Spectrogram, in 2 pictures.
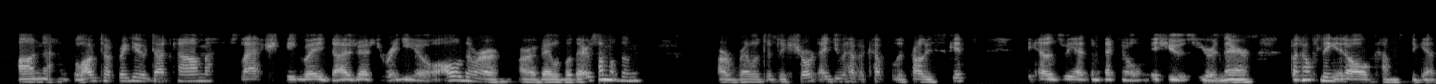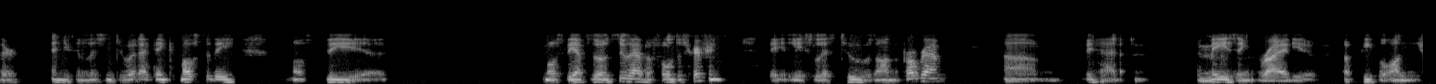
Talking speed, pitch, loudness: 185 wpm, 125 Hz, -28 LUFS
